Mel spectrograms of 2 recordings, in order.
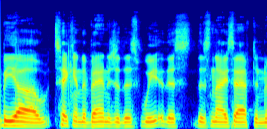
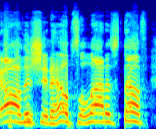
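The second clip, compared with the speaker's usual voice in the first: higher, pleased-discovery voice; mock naive enthusiasm; 9 semitones higher, 4 dB louder than usual. Host mimics early coal burners, mock enthusiasm. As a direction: act out an oblivious eureka moment.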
